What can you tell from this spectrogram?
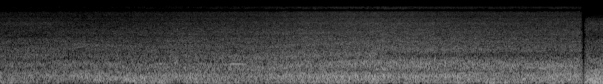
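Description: Ocean surf washing in at the shoreline, a steady rushing noise with some wind on the microphone.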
